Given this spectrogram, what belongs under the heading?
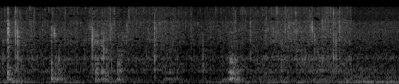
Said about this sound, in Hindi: अभी हम इसमें लहसुन की कली मिला लेंगे, गार्लिक चॉप कर लिया हुआ गार्लिक, इसके साथ थोड़ा ब्राउन कर लेंगे प्याज को।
